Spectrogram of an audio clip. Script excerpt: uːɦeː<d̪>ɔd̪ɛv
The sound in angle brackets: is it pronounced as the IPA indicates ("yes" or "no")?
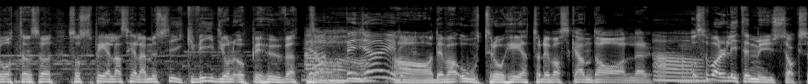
no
